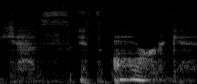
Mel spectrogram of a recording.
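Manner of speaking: very soft, whispered aside.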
